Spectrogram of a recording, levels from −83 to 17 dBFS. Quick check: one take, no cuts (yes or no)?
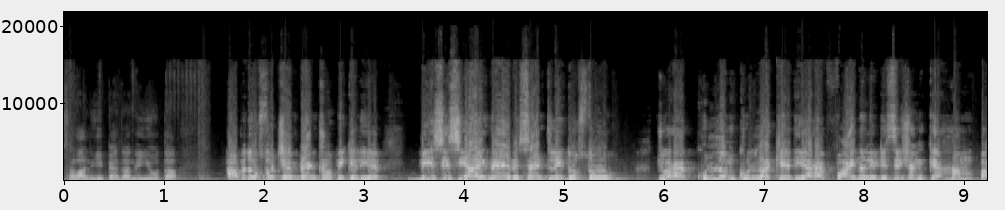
no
